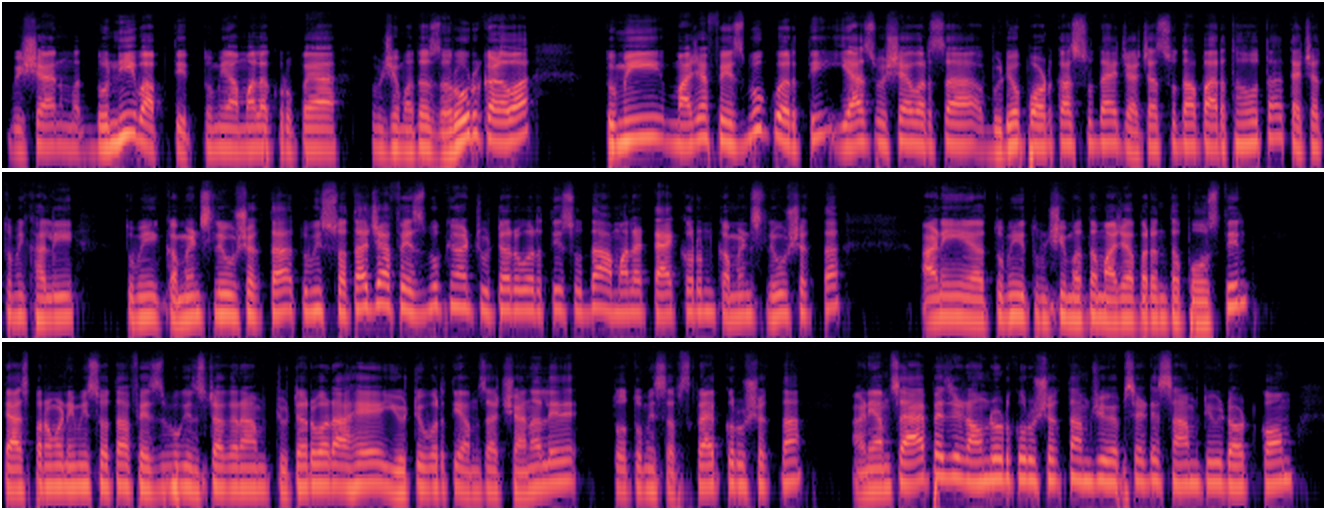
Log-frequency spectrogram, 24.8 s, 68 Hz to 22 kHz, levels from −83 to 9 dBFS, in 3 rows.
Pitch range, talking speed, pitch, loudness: 140-175 Hz, 190 wpm, 155 Hz, -23 LUFS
